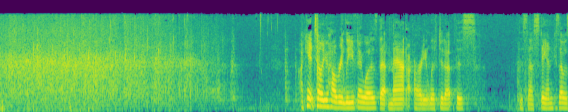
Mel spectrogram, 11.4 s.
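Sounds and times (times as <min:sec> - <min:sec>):
audience applause welcoming a speaker at a church gathering: 0:00.0 - 0:04.6
speech: 0:06.0 - 0:09.6, 0:10.4 - 0:11.3.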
